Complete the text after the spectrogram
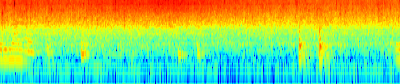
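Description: A spatula scrapes and knocks against a pan.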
